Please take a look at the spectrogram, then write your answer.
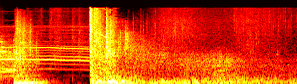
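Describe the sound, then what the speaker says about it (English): A sudden loud Boom Cannon blast in Boom Beach after a brief tonal sound, followed by rumbling explosion debris that slowly fades. "Johnson, attack that boom cannon."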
